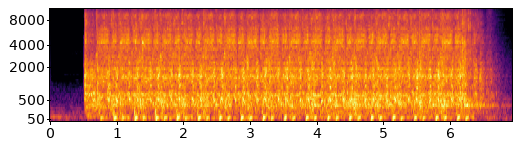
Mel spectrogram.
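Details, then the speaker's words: 1972 Gravely 816 tractor, Kohler Command 18 engine, holed gas tank but fuel reaching filter, pump and carb: steady cranking about three beats a second for six seconds, no start; carburetor found very dirty, needs cleaning. "Let's take this top of this carb off. It's got gas in it. It's just real dirty."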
